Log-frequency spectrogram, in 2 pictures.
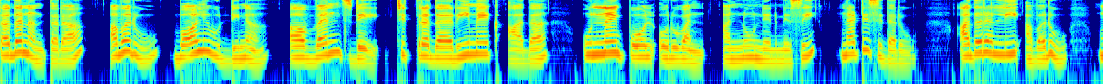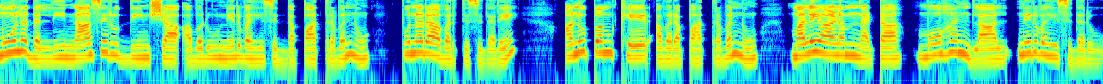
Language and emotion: Kannada, neutral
